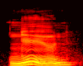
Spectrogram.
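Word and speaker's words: נוּן: the m in mother noon sounds like the n in now somic is one of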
